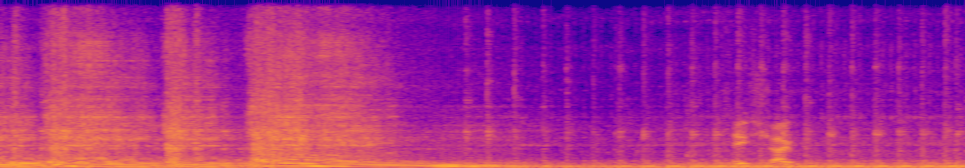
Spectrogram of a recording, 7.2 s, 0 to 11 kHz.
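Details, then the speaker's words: Yamaha RD250 two-stroke twin, restarted after long storage, first found running on only one cylinder; a crisp rev settles into a rapid ring-ding idle, sounding healthy. "got to love the sound of a two-stroke twin"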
